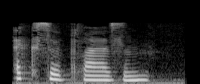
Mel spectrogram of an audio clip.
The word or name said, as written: exoplasm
